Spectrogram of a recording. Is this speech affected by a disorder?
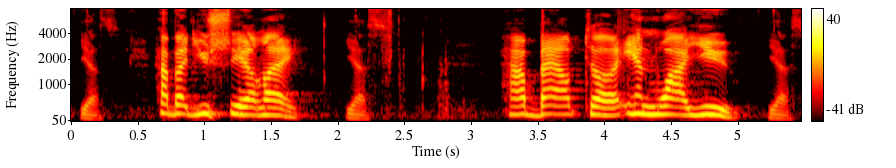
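No.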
